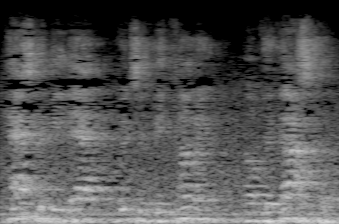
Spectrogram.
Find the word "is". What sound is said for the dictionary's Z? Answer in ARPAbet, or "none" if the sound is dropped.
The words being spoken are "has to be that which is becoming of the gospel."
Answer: Z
